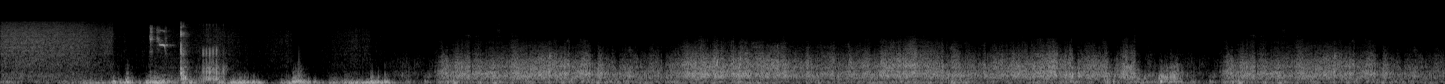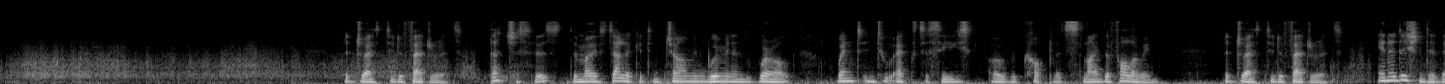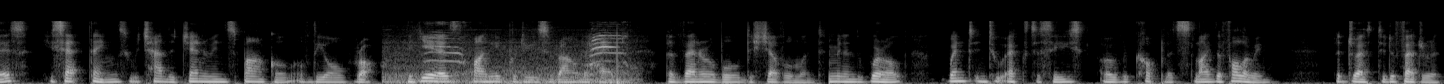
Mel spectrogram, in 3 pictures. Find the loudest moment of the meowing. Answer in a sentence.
The volume of the meowing peaks at 35 seconds.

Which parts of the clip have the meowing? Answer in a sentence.
You can hear the meowing from 1.5 to 2.2 s and from 32.7 to 35.4 s.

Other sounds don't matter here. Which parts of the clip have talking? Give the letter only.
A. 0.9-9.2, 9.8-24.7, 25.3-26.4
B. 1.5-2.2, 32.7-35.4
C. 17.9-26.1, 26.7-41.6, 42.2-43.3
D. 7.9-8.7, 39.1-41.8
C.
